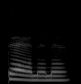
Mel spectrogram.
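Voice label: "tenent", female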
